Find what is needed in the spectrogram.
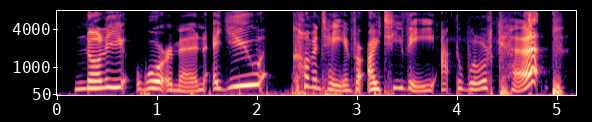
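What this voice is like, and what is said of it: Put-on unidentified accent. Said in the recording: “I don't know what that accent was.”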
